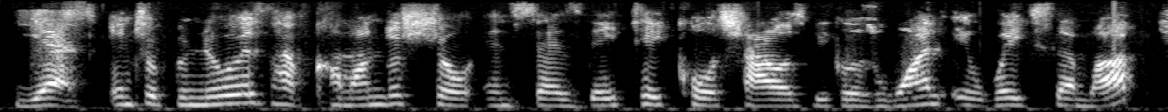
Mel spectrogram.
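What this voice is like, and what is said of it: Haitian accent. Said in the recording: “my Haitian accent won't let me say certain things.”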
